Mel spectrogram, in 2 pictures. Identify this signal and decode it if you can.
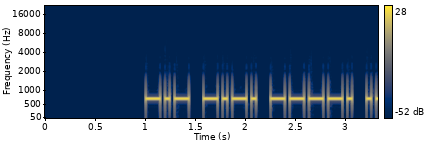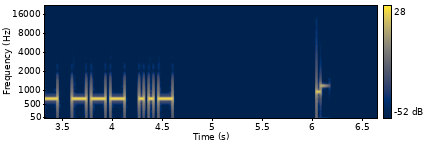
Morse code, heard as a keyed tone, about 25 wpm, 700 Hz. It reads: KC9AOU
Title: USA Call Signs Repeated 3x 25wpm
